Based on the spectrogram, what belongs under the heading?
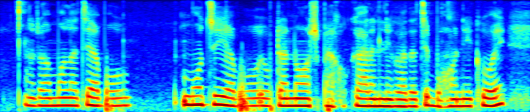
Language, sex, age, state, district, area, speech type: Nepali, female, 18-30, West Bengal, Kalimpong, rural, spontaneous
